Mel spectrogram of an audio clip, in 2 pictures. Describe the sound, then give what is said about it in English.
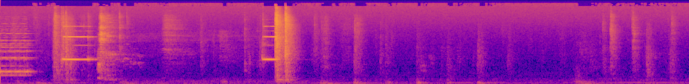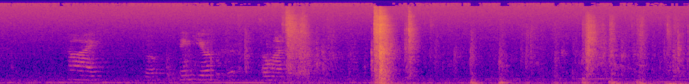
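A front door clunks open to receive a food delivery and later thuds shut, with a couple of short electronic beeps early on and faint voices murmuring in between. “I answer the door half naked”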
